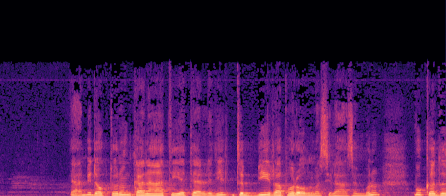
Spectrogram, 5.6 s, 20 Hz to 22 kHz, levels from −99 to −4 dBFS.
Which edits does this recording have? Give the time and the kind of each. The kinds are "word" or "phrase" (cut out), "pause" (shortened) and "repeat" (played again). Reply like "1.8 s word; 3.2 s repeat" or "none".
none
